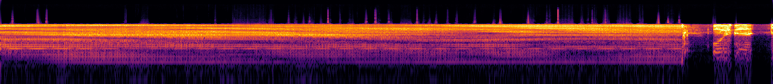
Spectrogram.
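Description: A radio receiver plays a steady, buzzing signal made of many tones.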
